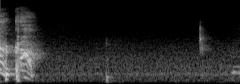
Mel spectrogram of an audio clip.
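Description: A person coughing: two short, loud coughs right at the start, then quiet room tone.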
